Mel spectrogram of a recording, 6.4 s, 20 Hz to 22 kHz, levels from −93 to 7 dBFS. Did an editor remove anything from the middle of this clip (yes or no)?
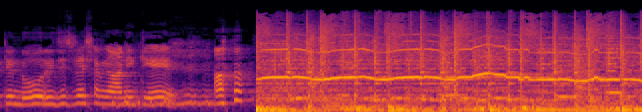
no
